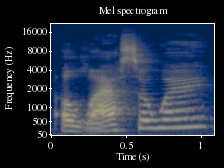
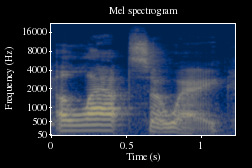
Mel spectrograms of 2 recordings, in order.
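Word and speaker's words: Elatsoe: book and I always heard the name as alas away like there was a silent T in the name like the T wasn't pronounced well it turns out it's actually supposed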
